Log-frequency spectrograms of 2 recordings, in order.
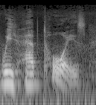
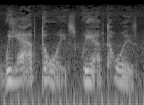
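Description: First: Spelled out very slowly; slow exaggerated mouthing. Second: Barely voiced, mouthed words; mouthing silently. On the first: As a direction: stretch each word for someone far away. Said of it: "I said". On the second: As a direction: mouth it without sound across the room.

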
